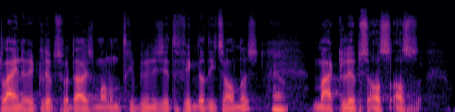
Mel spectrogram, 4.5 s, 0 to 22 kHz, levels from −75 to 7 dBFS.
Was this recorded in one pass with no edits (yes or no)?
yes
